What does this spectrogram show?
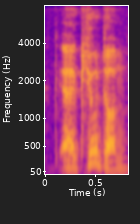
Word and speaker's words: Gyudon: Gyudon wird's ausgesprochen.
